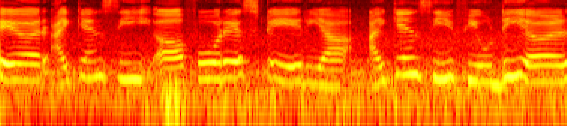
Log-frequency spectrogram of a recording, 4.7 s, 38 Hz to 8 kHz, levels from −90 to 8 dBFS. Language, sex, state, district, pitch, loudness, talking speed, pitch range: English, female, Punjab, Fazilka, 275 Hz, -18 LUFS, 165 wpm, 250-295 Hz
